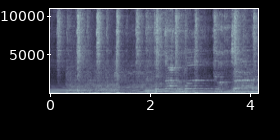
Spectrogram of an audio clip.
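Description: A live rock band playing: electric guitars and a drum kit, with a man singing into the microphone from about halfway in, heard loud from among the crowd in the hall.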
